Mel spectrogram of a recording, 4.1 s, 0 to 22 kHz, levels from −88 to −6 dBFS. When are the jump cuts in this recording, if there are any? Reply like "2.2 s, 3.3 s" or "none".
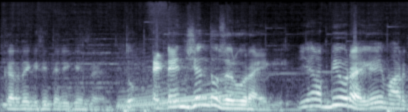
3.0 s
